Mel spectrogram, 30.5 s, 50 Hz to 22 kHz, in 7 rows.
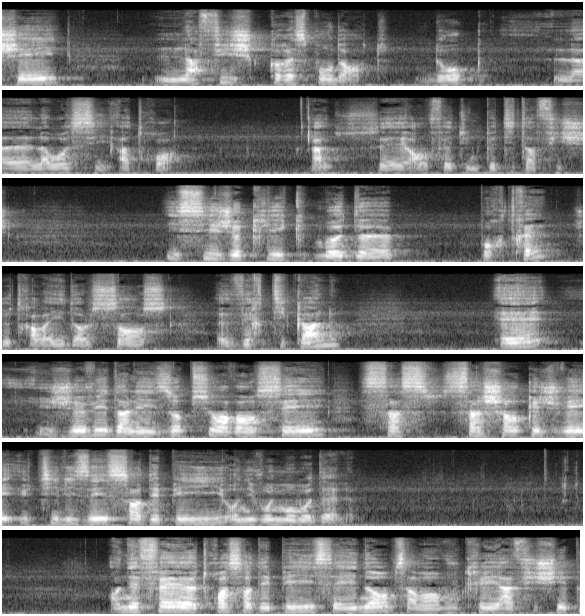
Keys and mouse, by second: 10.4 click, 18.1 click, 22.6 click, 25.0 1, 26.1 typing.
